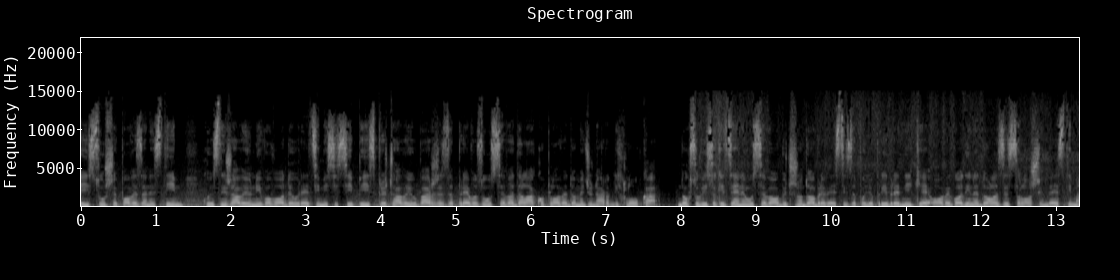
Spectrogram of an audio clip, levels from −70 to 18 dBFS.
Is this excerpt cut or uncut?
uncut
